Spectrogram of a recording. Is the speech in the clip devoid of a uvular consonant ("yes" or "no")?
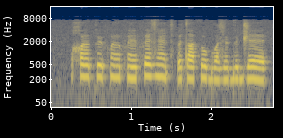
no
